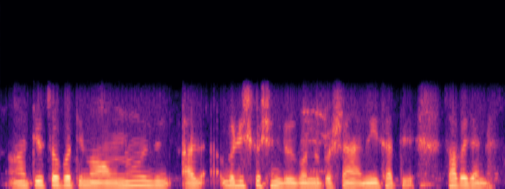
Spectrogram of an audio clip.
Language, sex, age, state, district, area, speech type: Nepali, female, 30-45, West Bengal, Alipurduar, urban, conversation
